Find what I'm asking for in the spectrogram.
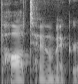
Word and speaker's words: Pawtomack: And it's spelled P A W T O M A C K. So it's like Potomac or something like that.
